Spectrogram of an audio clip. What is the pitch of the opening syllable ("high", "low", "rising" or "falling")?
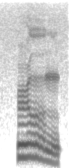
falling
